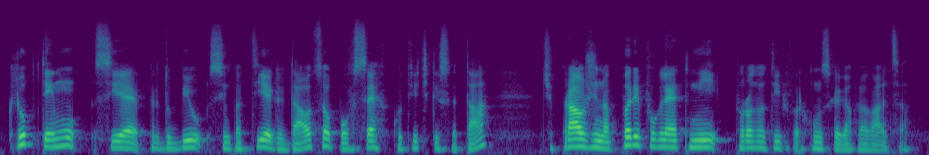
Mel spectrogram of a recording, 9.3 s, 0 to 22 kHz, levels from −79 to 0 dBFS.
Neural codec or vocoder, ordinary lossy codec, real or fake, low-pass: autoencoder, 48 kHz, 32 numbers a frame, DAC-VAE, trained on Japanese speech; AAC, 64 kbps; fake; 14.4 kHz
